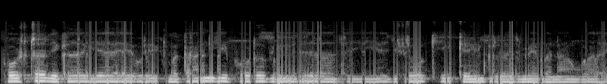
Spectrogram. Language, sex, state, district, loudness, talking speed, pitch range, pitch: Hindi, male, Rajasthan, Jaipur, -17 LUFS, 215 wpm, 125-135 Hz, 135 Hz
